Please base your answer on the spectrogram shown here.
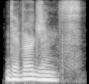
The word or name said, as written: divergence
